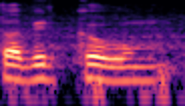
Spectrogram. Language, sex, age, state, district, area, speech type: Tamil, male, 30-45, Tamil Nadu, Sivaganga, rural, read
